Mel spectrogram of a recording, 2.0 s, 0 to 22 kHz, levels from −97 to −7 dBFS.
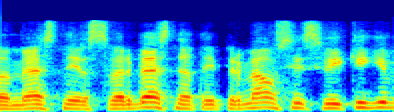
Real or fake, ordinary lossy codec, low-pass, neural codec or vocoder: fake; AAC, 48 kbps; 9.9 kHz; vocoder, 22.05 kHz, 80 mel bands, Vocos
